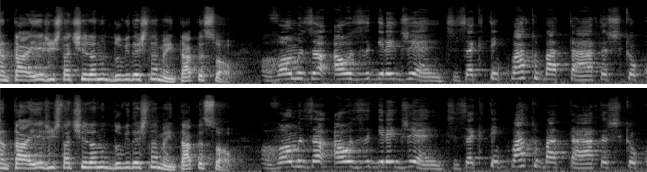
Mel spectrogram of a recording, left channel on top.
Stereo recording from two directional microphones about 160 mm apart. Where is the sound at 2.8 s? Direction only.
65° left (ahead or behind).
